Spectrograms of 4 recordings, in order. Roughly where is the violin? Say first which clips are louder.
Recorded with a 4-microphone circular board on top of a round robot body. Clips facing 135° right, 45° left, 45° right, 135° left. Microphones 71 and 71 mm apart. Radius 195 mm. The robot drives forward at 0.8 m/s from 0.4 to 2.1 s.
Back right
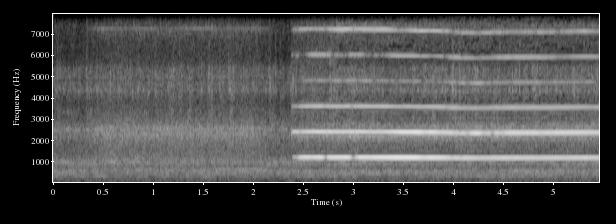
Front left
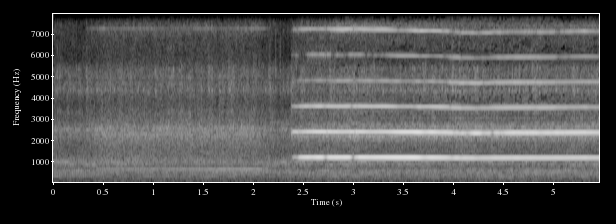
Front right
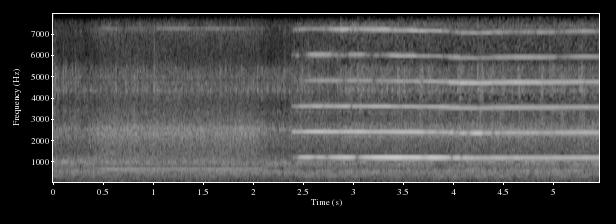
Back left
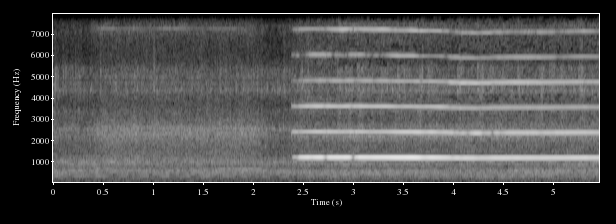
Even, back left 15 dB; behind left.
